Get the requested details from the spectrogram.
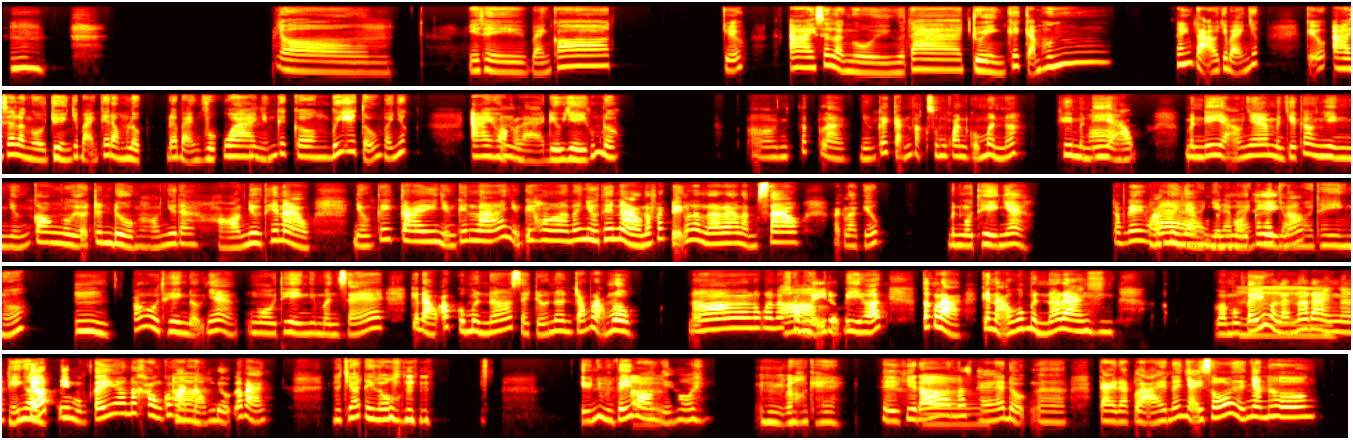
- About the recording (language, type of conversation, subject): Vietnamese, podcast, Bạn làm thế nào để vượt qua cơn bí ý tưởng?
- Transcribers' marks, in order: tapping; laughing while speaking: "đang"; other background noise; laughing while speaking: "luôn!"; laugh; laughing while speaking: "thôi"; laughing while speaking: "Ừm, OK!"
